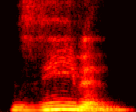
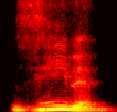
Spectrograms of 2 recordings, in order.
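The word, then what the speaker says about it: sieben: জিরোকে নুল, ওয়ান আইন্স, টু সোয়াই, three দ্রাই, four ফিয়া, five ফুনফ, সিক্স জেক্স, সেভেন জিভেন, eight আট, nine নয়ন, টেন সেন, 11 এলফ, 12 সোলফ। তাহলে আমাদের উচ্চারণগুলো অনেক ভিন্ন হচ্ছে।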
